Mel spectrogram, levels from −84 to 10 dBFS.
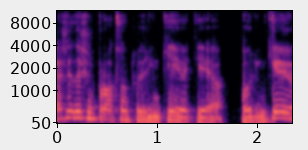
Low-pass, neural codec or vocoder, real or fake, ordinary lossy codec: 10.8 kHz; none; real; Opus, 24 kbps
